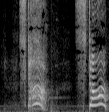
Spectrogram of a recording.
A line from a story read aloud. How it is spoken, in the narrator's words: screamed Lockhart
